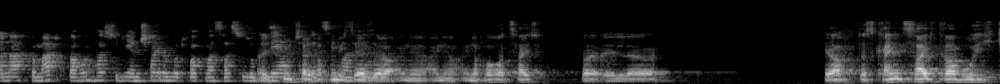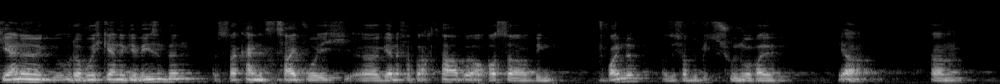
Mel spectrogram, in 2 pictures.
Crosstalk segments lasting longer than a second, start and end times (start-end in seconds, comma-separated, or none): 2.6-3.9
